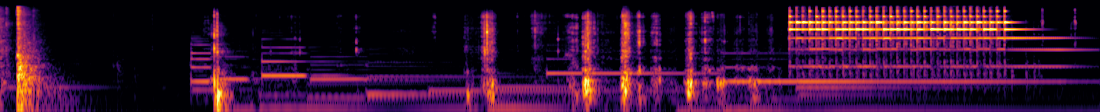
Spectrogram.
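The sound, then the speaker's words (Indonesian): A bedroom alarm clock suddenly ringing: a loud, rapid, rattling bell that holds steady for about a second and a half, after a run of sharp knocks and sustained tones. “Astaga, aku kaget setengah mati. Rupanya jam waker di kamarku tiba-tiba berbunyi.”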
